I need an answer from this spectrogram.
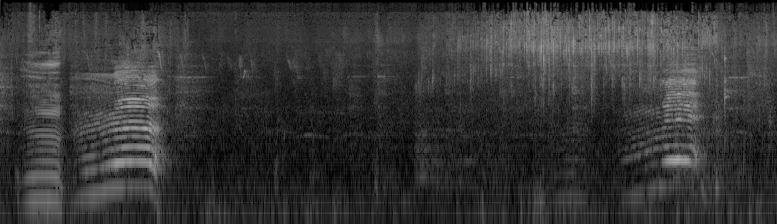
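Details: Cows in a barn low in long, rich, nasal moos: two back to back at the opening, then soft barn rustling and hiss before a final moo near the end.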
